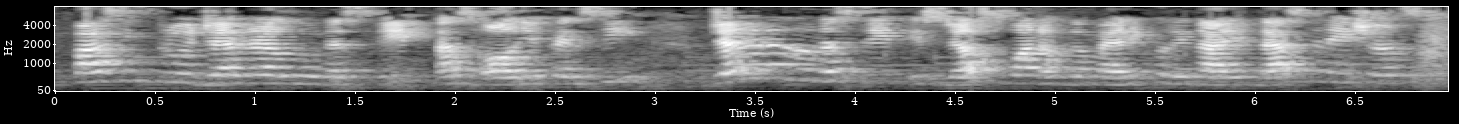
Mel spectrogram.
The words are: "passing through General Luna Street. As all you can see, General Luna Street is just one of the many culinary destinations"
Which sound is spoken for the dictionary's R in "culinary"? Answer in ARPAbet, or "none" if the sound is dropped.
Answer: none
